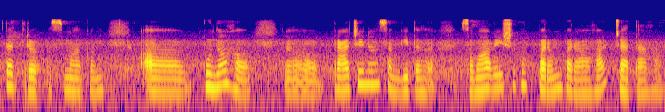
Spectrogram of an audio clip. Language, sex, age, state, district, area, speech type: Sanskrit, female, 30-45, Maharashtra, Nagpur, urban, spontaneous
